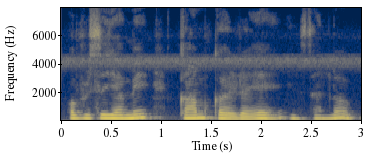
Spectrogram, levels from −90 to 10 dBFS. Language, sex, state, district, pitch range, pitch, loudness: Hindi, female, Arunachal Pradesh, Lower Dibang Valley, 190-220 Hz, 205 Hz, -13 LUFS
